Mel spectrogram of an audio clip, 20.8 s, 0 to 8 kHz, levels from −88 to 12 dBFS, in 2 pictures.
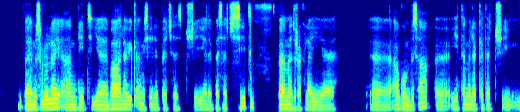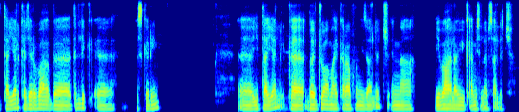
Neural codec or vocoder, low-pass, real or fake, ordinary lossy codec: none; 7.2 kHz; real; Opus, 16 kbps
